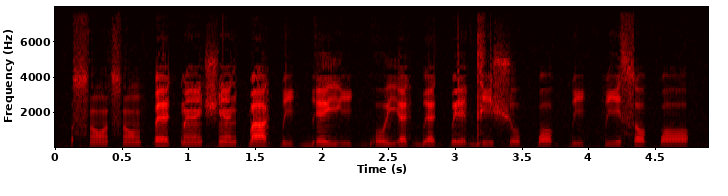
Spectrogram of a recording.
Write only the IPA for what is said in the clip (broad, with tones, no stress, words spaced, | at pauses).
sɔ̃˨sɔ̃˨˦ k͡pɛ˦˨k͡pɛ̃˧ ʃɛ̃˧k͡pa˨k͡pi˧ɡ͡be˦ ji˧ɡ͡bo˧ jɛ˦ɡ͡bɛ˧k͡pe˧ di˦ʃo˧ k͡pɔ˧k͡pi˧k͡pi˦ sɔ˦˨k͡pɔ˧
